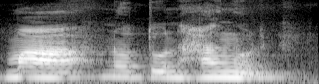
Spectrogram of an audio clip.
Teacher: যে ব্যঞ্জনধ্বনিগুলো উচ্চারণের সময় ফুসফুস থেকে বাতাস নাক ও মুখ দিয়ে বেরিয়ে যায় সেগুলো হচ্ছে নাসিক্য ব্যঞ্জন। ফুসফুস তাড়িত বাতাস নাক ও মুখ দিয়ে বাধা পেয়ে বের হয়ে আসে, তখন সেটা হচ্ছে নাসিক্য ব্যঞ্জন।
